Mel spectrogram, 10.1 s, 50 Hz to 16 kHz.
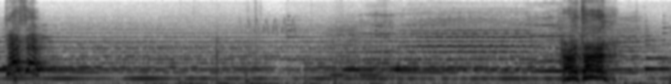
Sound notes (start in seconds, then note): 3.8 birds singing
